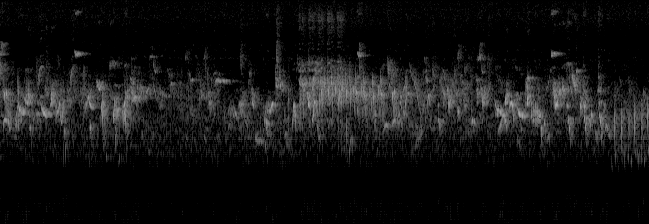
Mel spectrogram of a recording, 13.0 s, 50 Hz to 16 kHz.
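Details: Red-backed shrike pair at their nest by a road, 13 June 2016; the male brought a grasshopper and the female fed it to the young. Dense, scratchy chattering comes in quick bursts, ending in rapid buzzy notes, over a steady low hiss.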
